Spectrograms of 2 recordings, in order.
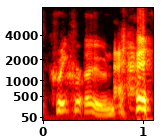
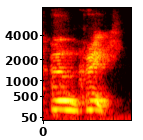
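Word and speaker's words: Kriekboon: Right, be careful because bone is spelt boon. B-O-O-N. Creek, K-R-I-E-K-B-O-O-N. It says Creek Boon.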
